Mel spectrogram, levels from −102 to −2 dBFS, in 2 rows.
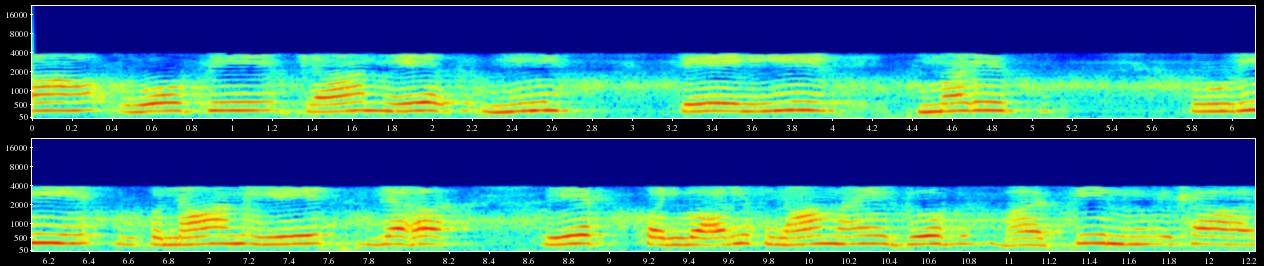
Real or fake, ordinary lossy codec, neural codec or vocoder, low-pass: fake; AAC, 16 kbps; codec, 16 kHz, 1 kbps, FunCodec, trained on Chinese and English, 50 frames a second; 7.2 kHz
